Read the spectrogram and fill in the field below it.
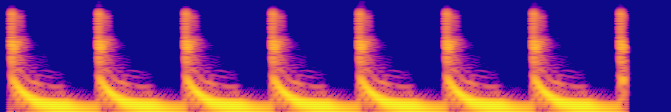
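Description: A layered, heavily distorted hard techno kick drum hits seven times in a steady four-on-the-floor pulse, each a loud booming thump with a gritty, low-passed top and a deep decaying tail, then the sequence stops abruptly.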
